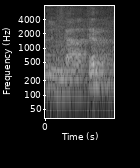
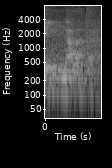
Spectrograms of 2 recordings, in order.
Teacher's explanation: Se titula Crónicas de Inglaterra como un homenaje a mi madre, porque mi madre no sabe pronunciar Inglaterra y pronuncia Inglaterra, con epéntesis, ¿no?, con la añadidura de una vocal para romper un grupo consonántico que genera una gran tensión articulatoria, y por lo tanto en lugar de decir Inglaterra, dice Inglaterra.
